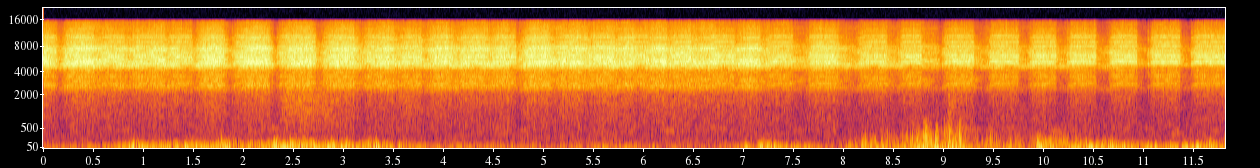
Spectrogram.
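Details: Cicadas singing in a street in Ierapetra, Crete, Greece: a dense, continuous high buzzing chorus with rhythmic pulsing dips, plus low rumbles of street noise around the third and ninth seconds.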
